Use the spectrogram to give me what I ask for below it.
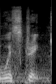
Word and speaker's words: Wistrick: He produced his best results for the American volleyball player Alessio Wistrick. I'll never forget Keith Urban Wistrick Council. – He had to look that up. – Rhymes with district.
